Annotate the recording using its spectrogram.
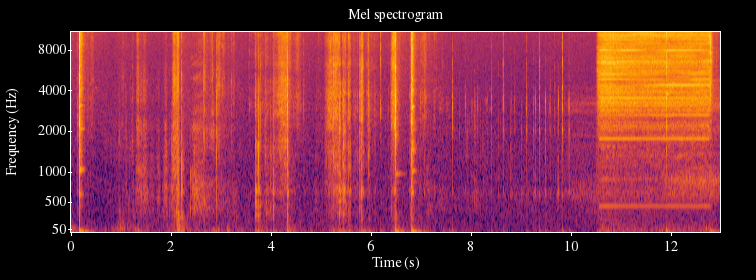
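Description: Handling a DJI Inspire 2 drone at its hard foam-lined case: scattered clicks, knocks and rubbing as the drone and its two batteries are fitted, with two sharp clicks about six and a half seconds in. Near the end a steady hum with a high whine starts abruptly and holds for about two seconds.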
